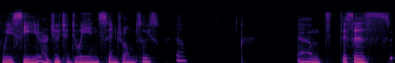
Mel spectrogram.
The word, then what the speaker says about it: Duane: Americans pronounce A-N-E as Ain rather than Anne, as we'd say. One of them then became this man, Alexander Duane.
